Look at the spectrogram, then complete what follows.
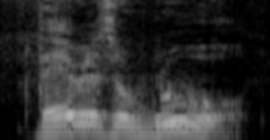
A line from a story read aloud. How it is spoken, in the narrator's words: Kelnoz snapped back at him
